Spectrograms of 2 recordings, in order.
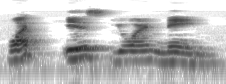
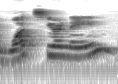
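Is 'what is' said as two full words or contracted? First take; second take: two words; contracted. First: Each of the four words is said in full. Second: 'What is' is contracted into one syllable. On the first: The speaker calls it wrong. "But nobody actually says it like that" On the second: The speaker calls it right. "You'll either hear what's your name"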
